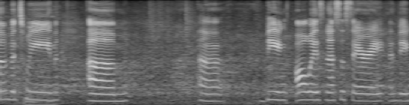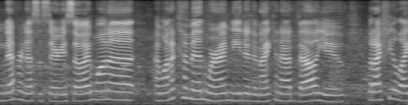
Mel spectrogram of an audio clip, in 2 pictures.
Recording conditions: busy venue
